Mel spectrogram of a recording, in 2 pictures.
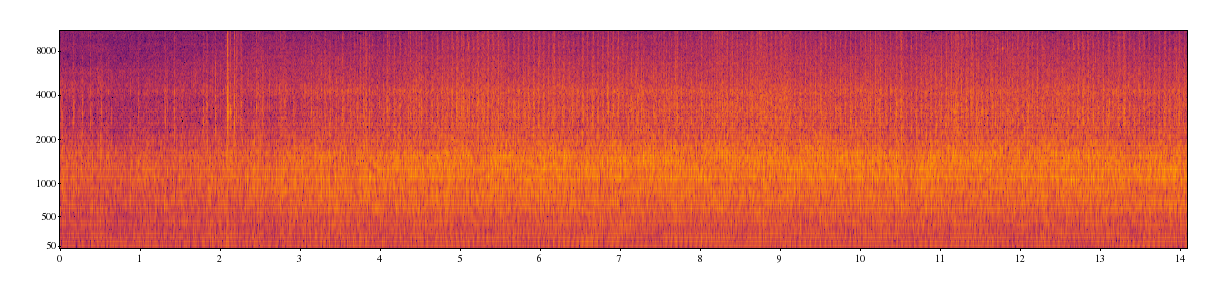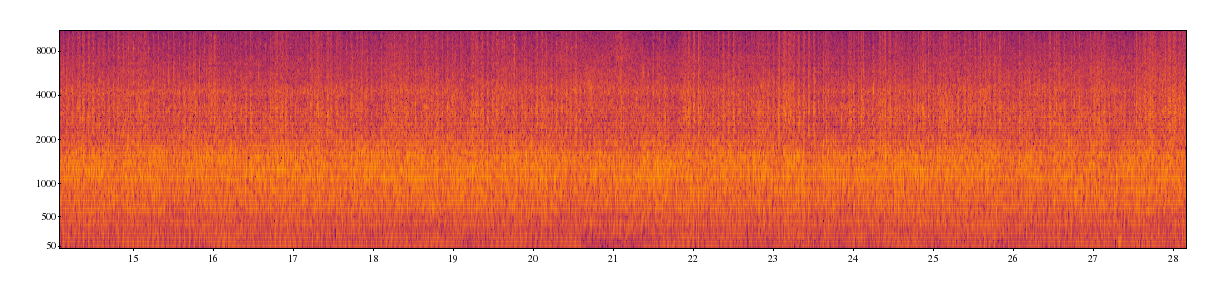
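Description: Garden-scale model train running along its track, heard from a camera riding in one of the coaches: a steady rolling noise of wheels on rail that carries on without a break.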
